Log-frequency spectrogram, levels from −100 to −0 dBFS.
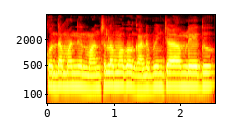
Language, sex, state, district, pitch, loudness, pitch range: Telugu, male, Telangana, Mahabubabad, 160 Hz, -15 LUFS, 155-160 Hz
